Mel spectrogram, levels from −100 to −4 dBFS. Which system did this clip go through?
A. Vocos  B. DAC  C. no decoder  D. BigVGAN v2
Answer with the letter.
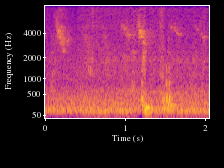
C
